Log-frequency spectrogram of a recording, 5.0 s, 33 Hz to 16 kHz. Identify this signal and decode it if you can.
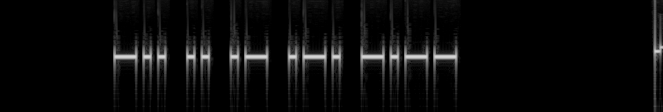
Morse code, heard as a keyed tone, about 22 wpm, 700 Hz. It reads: DIARY
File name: 5 Letter Words - First 3 Letters Given - 22wpm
